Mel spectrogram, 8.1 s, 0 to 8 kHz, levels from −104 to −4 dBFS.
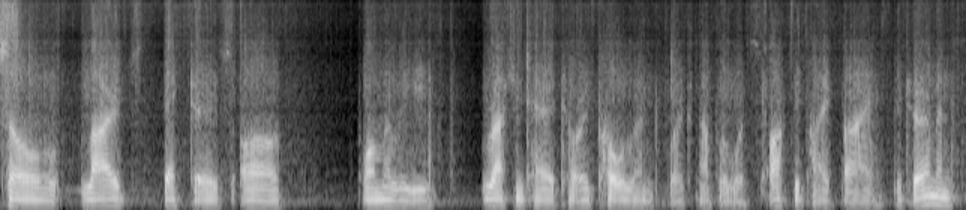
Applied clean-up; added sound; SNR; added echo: neural mask model RNNoise.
